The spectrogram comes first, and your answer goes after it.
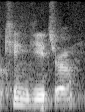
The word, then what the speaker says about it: Ghidorah: called King Ghidorah or King guitro as it's pronounced in Japanese King Ghidorah is this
